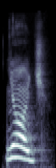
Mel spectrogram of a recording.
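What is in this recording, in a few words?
"нёдз", Komi, female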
